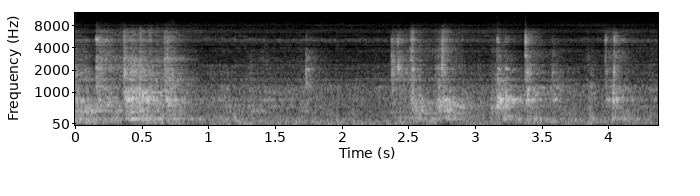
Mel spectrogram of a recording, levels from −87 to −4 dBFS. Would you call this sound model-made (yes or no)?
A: yes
